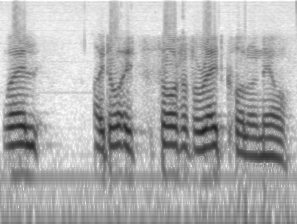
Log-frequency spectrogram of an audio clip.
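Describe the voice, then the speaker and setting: A man's voice: on the high side, fairly even intonation, moderate pace, darkish tone, close to an everyday voice, rough recording. A man with a County Waterford Irish accent playing an aggrieved, rambling local who earnestly complains as a caller on a radio phone-in. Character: aggrieved, rambling local man fed up with food-throwing youths. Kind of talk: prank call to a local radio show.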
